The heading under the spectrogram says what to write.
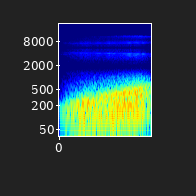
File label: skill charge; SkillSound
